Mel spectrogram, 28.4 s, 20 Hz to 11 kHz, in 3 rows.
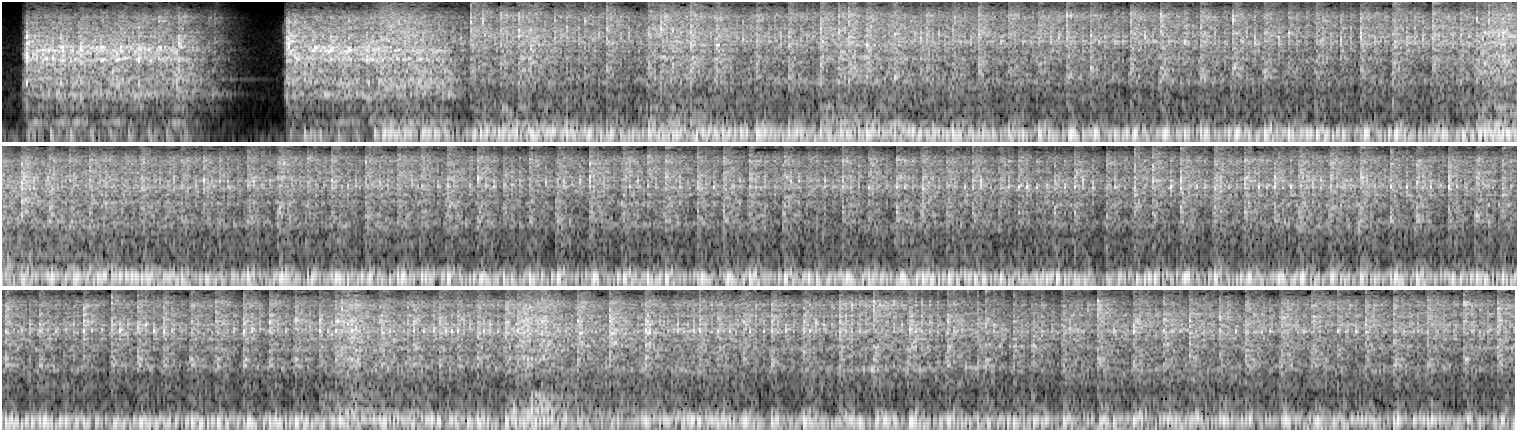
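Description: A Honda Smile motorcycle's single-cylinder four-stroke engine is started on its first run after a rebuild with a new cylinder and a 0.50-oversize piston. After a short burst and a brief drop-out it catches about two seconds in, then idles steadily.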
